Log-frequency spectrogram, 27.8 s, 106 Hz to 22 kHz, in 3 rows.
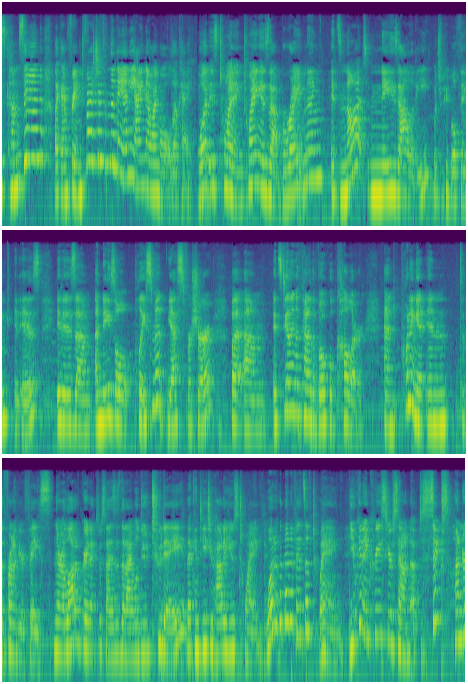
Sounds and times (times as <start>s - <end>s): Speech: 0.0s - 27.8s.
